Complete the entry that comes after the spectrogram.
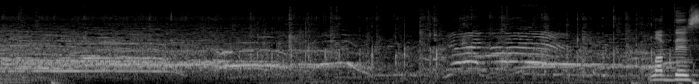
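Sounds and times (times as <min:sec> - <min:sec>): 
hospital staff cheering: 0:00.0 - 0:06.9
scattered clapping: 0:00.0 - 0:06.9.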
